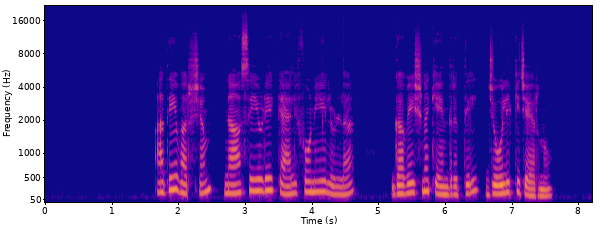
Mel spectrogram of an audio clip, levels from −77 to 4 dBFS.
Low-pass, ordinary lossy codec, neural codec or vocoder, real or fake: 19.8 kHz; none; none; real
